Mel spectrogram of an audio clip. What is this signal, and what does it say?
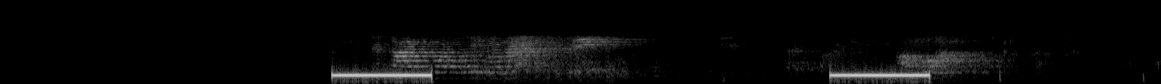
Ringback tone (Europe, 425 Hz).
